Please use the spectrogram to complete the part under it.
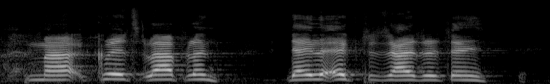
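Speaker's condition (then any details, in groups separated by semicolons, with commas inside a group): Cerebral palsy; three botox shots every 3 months at Vanderbilt relax arm muscles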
